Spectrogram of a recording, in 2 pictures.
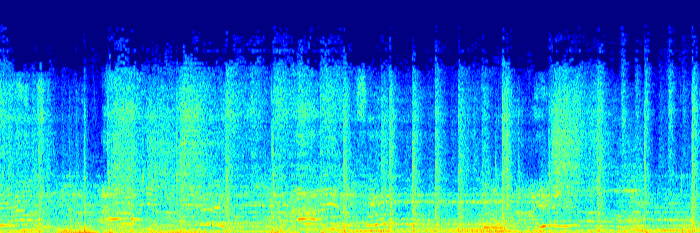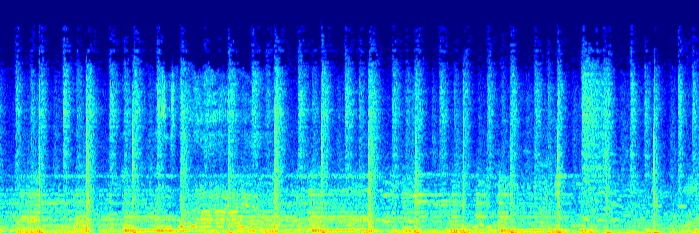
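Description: Live blues-rock band playing an instrumental passage: electric guitar with bending notes over bass guitar and a steady drum kit beat.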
